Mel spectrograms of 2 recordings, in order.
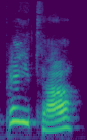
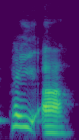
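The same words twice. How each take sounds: First: The t is said clearly, standard style. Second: The t is a glottal stop, Cockney style.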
